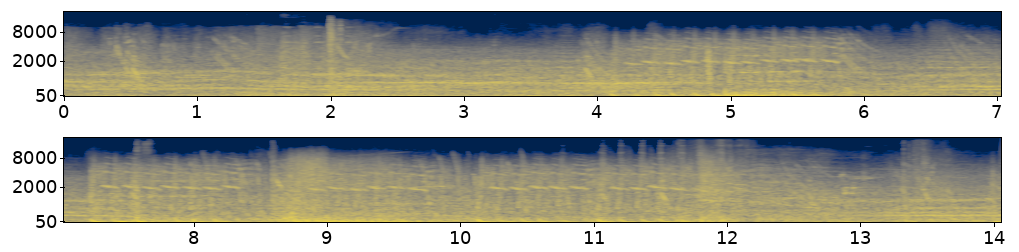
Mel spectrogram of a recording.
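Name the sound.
enemy fire hitting ship in video game Star Wars: Squadrons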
